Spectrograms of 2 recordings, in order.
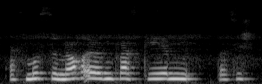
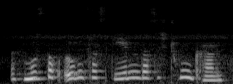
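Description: First: Bemüht ruhig, doch die Unruhe klingt durch; vergeblich gelassen. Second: Higher, pressing plea with the calm slipping; failing to sound calm. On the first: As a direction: try to sound calm and fail. (angestrengt gelassen) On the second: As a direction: let the desperation break through. (höher und drängender, die Gelassenheit bricht) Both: A narrator's reading. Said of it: "versuchte vergeblich gelassen zu klingen".

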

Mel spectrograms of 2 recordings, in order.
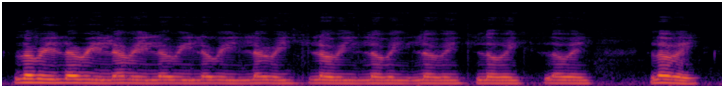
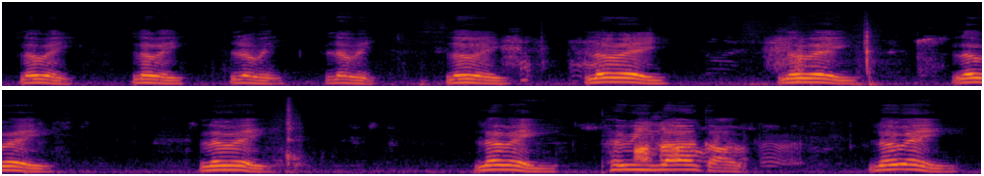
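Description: First: The name rattled off fast on an even pitch; quick, monotone run of the same name; rapid-fire name repetition. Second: Spaced-out calls, each name falling; slow, pretending not to hear. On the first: Pretend. Prank caller repeats a friend's name, rapid-fire. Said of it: "I can either do it really fast". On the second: Prank caller pretends he can't hear his friend, calling slowly. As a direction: call the name slowly, growing louder. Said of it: "if I do it slow, like pretending I can't hear him".

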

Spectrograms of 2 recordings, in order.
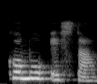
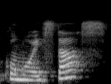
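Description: First: "¿Cómo está?" ending on an open stressed "ta"; formal "está", ending on the vowel; no final S. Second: "¿Cómo estás?" ending in a clear S; final S sounded. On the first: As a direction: leave the S off "está". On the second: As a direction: finish "estás" on a held s sound. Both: Shown as a demonstration. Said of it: "without the S there".

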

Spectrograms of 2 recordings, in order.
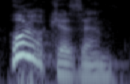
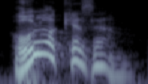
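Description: First: Loud, bewildered question; a shocked loud ask; dazed cry. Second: Higher, louder, rising panic; higher panicked repeat; asking again, louder. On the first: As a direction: call out lost and stunned. Maimed man asks for hands. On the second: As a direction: ask once more, fear creeping in. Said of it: "kérdezte újra". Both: A narrator's reading.

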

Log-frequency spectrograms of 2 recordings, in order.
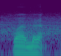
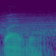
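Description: Both takes have the same delivery.

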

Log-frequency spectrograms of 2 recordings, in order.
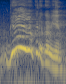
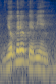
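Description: First: Much higher, playful echo of himself; mock high voice repeating his verdict; high-pitched repeat. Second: Said in the usual way. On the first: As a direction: squeak it out in a high voice.

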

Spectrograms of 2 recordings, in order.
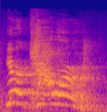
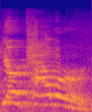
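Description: First: High-pitched acted insult; aggravated yell. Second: Loud, high yell sent back; booming echo. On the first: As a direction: holler it like an annoyed boy. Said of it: "got aggravated and yelled". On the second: Acted. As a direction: boom the insult back as an echo. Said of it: "The voice boomed back".

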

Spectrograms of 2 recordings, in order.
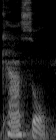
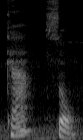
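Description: First: Said in the usual way. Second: Castle split into ca-stle with a gap; syllable by syllable. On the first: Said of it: "practice our counting syllables". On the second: Shown as a demonstration. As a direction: count out two beats in Castle. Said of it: "Two syllables".

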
